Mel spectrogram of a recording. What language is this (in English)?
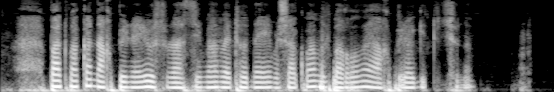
Armenian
